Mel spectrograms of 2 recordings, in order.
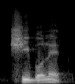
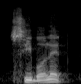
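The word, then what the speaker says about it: Shibboleth: Si él respondía, "No, entonces le decían, "Ahora pues di shibolet." Y él decía, "Sibolet, porque no podía pronunciarlo correctamente."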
